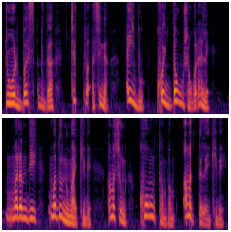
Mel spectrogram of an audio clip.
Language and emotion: Manipuri, angry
